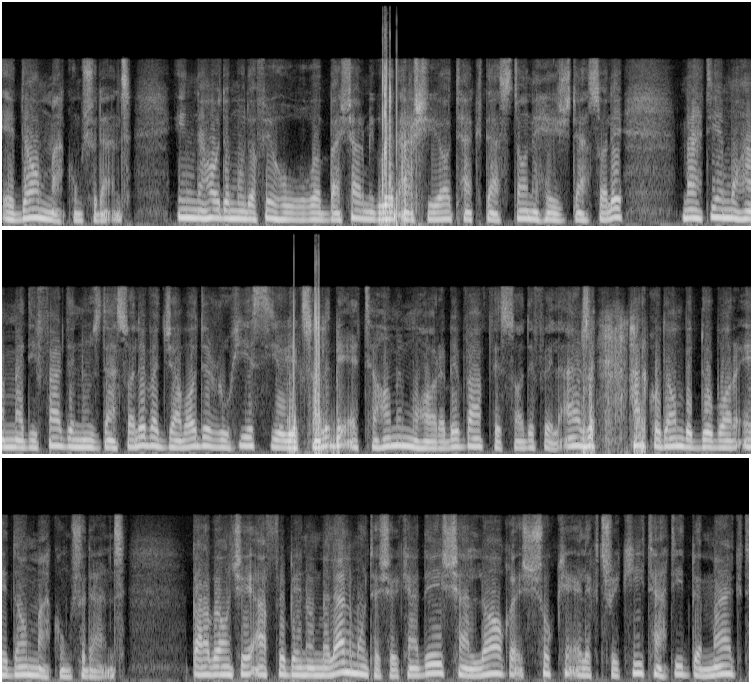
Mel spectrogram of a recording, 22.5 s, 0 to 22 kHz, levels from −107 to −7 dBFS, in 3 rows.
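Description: From start to finish the speech is driven about 8 dB past what one stage could pass, so its peaks are sheared flat. This hard clipping touches a small share of samples, roughly one in fifteen, which places a gritty, harsh edge on every loud syllable. That edge follows the level of the speech and is always present, unlike a transmission fault that comes and goes at particular moments.

Three short bursts of bit errors on an ADPCM link break in at 3.76 to 4.23 s, 10.34 to 10.87 s and 13.28 to 13.97 s. They sound like corruption on the order of a couple of percent of bits. Each flipped bit also throws off the decoder's step size and prediction, so the damage lingers briefly as pops, rough sputtering and small jumps in level. These bursts are heard apart from the clipping because they arrive in clusters at fixed times, whether the speech is loud or soft. The wideband coding underneath, consistent with G.722 at its full rate, keeps clear detail up to about 7 kHz.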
